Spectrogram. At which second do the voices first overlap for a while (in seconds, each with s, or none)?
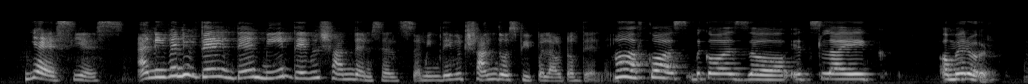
none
